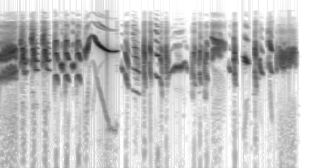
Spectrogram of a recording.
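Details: European serin, called nino in Algeria and kamatcho in Morocco, delivering a continuous high, rapid jingling song of chirps, buzzes and a clear slurred whistle, recorded for teaching young birds.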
